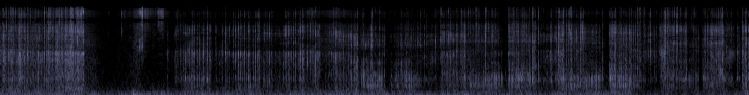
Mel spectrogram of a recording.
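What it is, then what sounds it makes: Silicone scrubber glove being scratched. Bristles of a green silicone scrubber glove, lying flat with the bristles facing up, are scratched with fingernails and a red pen. The scratching is dense, brisk and papery, with fast crinkly scrapes and brief gaps, and it carries a bright, hissy top end.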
